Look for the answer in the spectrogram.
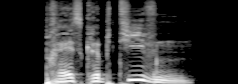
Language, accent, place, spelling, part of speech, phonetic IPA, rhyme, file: German, Germany, Berlin, präskriptiven, adjective, [pʁɛskʁɪpˈtiːvn̩], -iːvn̩, De-präskriptiven.ogg
- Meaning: inflection of präskriptiv: 1. strong genitive masculine/neuter singular 2. weak/mixed genitive/dative all-gender singular 3. strong/weak/mixed accusative masculine singular 4. strong dative plural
